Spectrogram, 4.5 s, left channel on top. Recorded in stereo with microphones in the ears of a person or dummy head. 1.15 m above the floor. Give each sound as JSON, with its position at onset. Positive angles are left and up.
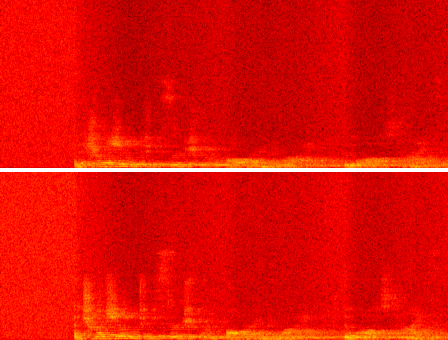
{"t": 0.7, "sound": "a woman speaking", "side_deg": -80, "distance_m": 5.0}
